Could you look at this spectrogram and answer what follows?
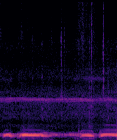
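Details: A captive young spotted dove, just grown its full neck collar and offspring of a breeding pair, tries out its coo: four soft, mellow, slightly uneven hooting notes in under two seconds over a faint steady high whine.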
